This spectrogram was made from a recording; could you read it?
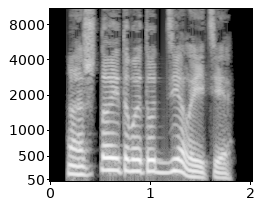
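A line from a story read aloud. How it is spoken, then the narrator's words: High little voice from behind. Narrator (Russian): раздался вопрос высоким голоском у меня из-за спины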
